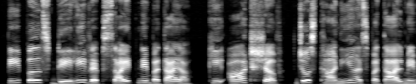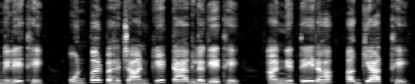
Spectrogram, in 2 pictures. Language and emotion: Hindi, neutral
